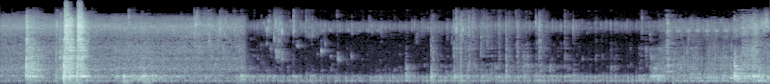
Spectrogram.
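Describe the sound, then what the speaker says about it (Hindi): Potatoes, cauliflower and peas tipped into fried tomato masala in a pan make a loud clattering rush at the start, followed by a softer crackling hiss and occasional light scrapes as they settle and cook. "मसाले में अब सब्जी डाल लूंगी।"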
